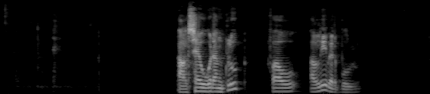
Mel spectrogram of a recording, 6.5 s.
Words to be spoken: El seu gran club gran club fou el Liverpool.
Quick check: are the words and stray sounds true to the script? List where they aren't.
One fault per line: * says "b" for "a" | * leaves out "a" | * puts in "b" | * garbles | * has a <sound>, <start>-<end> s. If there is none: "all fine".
* leaves out "gran club"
